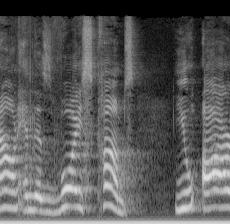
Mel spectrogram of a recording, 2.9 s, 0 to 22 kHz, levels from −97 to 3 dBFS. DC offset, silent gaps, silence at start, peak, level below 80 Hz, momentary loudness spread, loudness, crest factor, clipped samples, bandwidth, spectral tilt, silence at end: 10%; none; 0 s; -4 dBFS; -54 dBFS; 8 LU; -19 LUFS; 14 dB; under 0.1%; 17 kHz; -3 dB/octave; 0 s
